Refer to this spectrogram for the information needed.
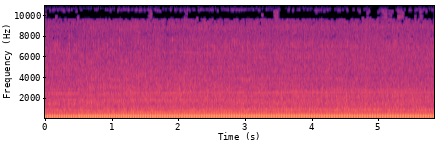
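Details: Barn-fresh 1951 Briggs & Stratton 6B-SF, rated 3600 rpm, running with air cleaner on: steady, high-pitched even drone, no hunting or surging; no tachometer, owner thinks it runs a little fast.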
